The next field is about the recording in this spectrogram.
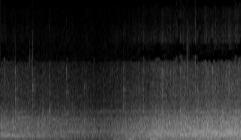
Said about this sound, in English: Standing ovation from everybody, the players, the spectators, the announcers.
